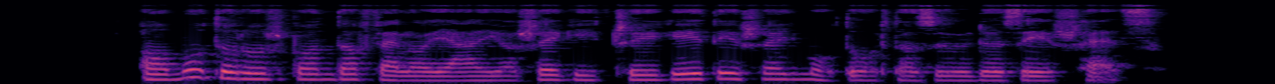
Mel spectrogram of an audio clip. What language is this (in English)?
Hungarian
